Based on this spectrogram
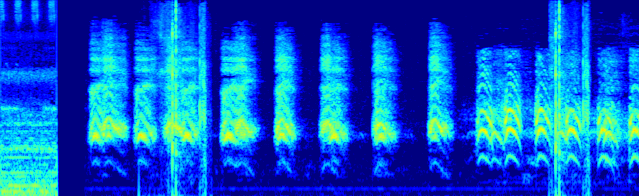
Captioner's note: crows cawing; fangs chomp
